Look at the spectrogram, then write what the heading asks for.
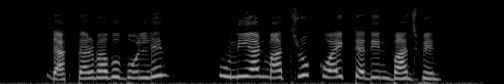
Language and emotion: Bengali, sad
